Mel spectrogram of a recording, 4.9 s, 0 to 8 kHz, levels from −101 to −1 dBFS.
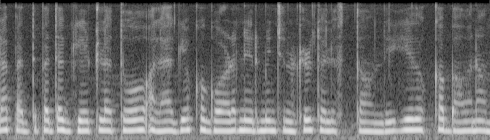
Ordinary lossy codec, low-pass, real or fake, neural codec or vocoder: none; 7.2 kHz; real; none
